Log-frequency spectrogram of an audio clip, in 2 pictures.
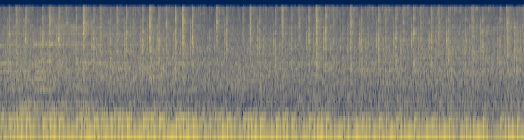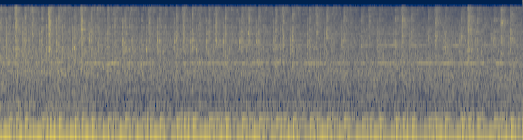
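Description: Harley-Davidson Heritage Softail Classic's V-twin engine idling steadily, a fast, even low pulsing.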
